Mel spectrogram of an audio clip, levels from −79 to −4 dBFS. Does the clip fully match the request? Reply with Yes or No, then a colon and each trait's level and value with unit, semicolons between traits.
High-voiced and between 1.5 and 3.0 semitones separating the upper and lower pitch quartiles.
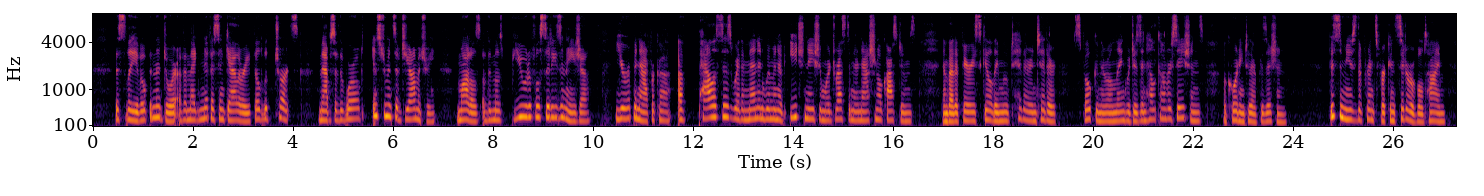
No: high, 195 Hz; average, 3.6 semitones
